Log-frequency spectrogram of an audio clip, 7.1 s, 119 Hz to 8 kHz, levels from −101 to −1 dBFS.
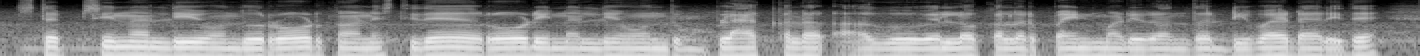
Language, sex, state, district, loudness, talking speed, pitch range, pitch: Kannada, male, Karnataka, Bangalore, -14 LUFS, 145 wpm, 105-115 Hz, 110 Hz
